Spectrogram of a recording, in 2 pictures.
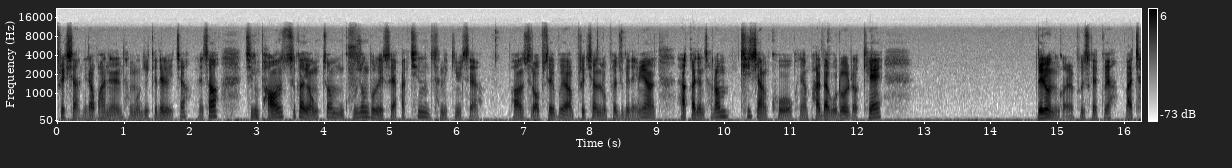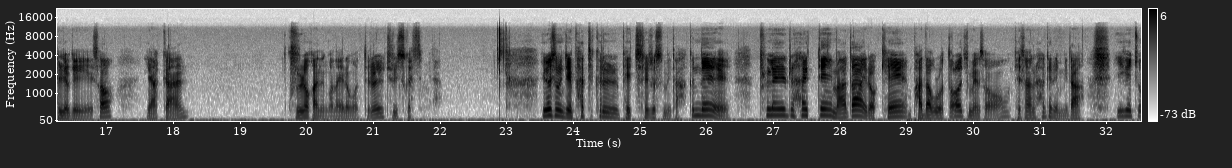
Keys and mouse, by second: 6.1-6.5 drag, 8.0-8.4 drag, 10.2 click, 11.4 click, 16.2 click.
